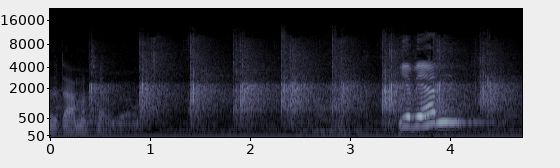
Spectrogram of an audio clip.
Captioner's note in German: Beifall DIE LINKE, vereinzelt BÜNDNIS 90/DIE GRÜNEN und SPD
